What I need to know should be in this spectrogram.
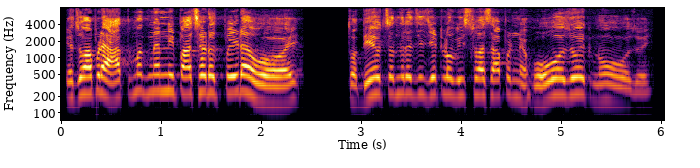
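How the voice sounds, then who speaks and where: A man's voice: high-pitched, fairly quick. A man giving a storytelling sermon in a temple, acting out the voices in the story. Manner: animated, acts out the voices in the story. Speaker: religious discourse speaker. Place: temple hall.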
